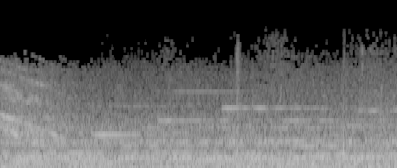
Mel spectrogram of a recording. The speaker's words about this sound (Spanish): El ascensor interior de la pirámide sube.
